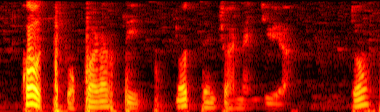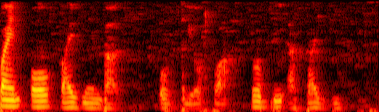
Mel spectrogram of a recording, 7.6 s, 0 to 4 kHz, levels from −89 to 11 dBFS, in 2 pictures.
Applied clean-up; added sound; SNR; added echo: classical method log-MMSE.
